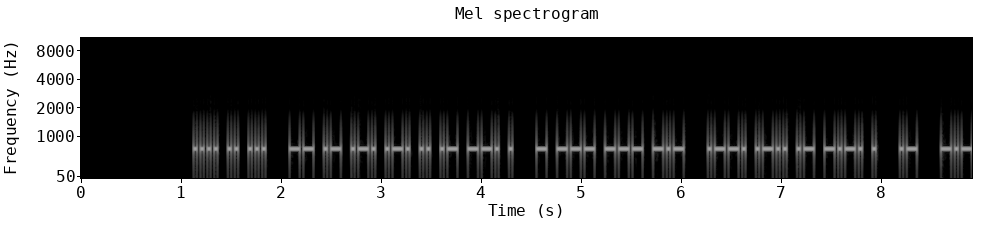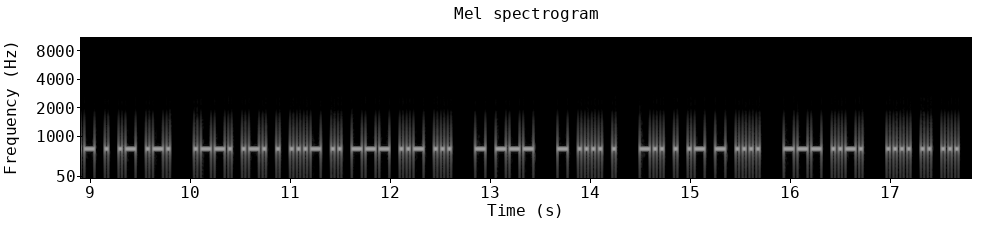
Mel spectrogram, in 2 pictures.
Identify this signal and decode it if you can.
Morse code, heard as a keyed tone, about 34 wpm, 700 Hz. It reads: HIS MARRIAGE TOOK PLACE A YEAR PREVIOUS TO THE DEATH OF HIS
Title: Sentences from Top 1500 Words 35wpm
